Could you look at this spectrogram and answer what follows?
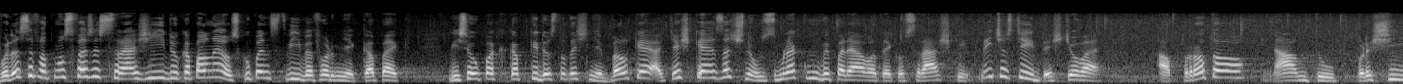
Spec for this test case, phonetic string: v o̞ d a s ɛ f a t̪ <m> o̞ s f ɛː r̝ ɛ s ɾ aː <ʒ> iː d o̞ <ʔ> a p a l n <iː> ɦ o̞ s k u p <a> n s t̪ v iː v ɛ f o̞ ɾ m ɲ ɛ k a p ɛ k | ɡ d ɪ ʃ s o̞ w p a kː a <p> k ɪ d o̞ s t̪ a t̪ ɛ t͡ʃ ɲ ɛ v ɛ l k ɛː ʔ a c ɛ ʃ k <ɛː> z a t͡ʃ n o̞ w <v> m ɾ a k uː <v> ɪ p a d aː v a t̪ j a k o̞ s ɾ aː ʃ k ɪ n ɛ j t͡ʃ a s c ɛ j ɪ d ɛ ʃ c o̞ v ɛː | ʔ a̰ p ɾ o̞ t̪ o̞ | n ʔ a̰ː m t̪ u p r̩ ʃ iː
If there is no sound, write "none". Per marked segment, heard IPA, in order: m, ʒ, k, ɛː, ɛ, p, ɛː, z, v

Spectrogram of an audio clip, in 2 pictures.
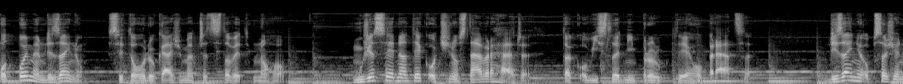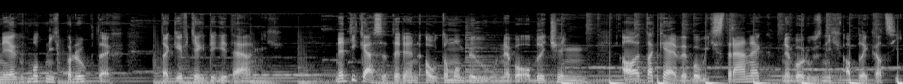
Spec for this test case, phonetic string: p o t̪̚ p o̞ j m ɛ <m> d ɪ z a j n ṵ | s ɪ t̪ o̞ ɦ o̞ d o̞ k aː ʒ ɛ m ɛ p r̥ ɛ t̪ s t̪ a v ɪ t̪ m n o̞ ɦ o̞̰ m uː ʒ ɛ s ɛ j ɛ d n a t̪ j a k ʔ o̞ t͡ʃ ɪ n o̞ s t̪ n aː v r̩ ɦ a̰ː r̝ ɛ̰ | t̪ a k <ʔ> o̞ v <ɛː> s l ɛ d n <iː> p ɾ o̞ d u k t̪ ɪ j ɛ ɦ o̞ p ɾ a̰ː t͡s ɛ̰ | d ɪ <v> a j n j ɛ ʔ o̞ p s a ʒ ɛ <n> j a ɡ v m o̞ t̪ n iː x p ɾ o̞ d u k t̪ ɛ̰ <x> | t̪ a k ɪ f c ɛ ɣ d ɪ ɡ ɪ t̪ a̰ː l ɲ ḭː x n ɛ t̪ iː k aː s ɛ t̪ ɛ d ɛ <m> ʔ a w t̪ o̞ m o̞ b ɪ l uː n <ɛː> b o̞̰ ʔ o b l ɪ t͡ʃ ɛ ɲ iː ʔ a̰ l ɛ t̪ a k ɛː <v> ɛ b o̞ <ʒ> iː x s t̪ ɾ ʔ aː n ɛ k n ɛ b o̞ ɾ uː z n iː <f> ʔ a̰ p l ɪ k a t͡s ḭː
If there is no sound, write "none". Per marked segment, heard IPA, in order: m, ʔ, iː, iː, z, n, x, n, ɛ, v, v, x

